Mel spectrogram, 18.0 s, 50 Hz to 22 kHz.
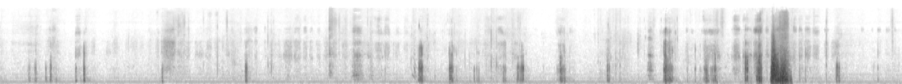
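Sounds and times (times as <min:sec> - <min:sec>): puppy coughing and wheezing: 0:13.0 - 0:16.9.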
